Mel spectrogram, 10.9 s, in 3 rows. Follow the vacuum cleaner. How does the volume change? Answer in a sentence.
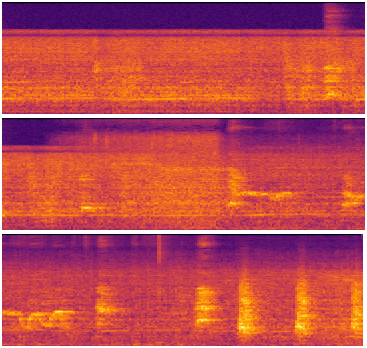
The volume of the vacuum cleaner goes down.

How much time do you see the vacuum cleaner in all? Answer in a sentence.
The vacuum cleaner can be heard for 11 seconds in total.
